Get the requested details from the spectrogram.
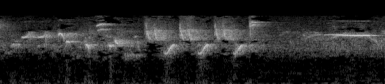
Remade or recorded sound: recorded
